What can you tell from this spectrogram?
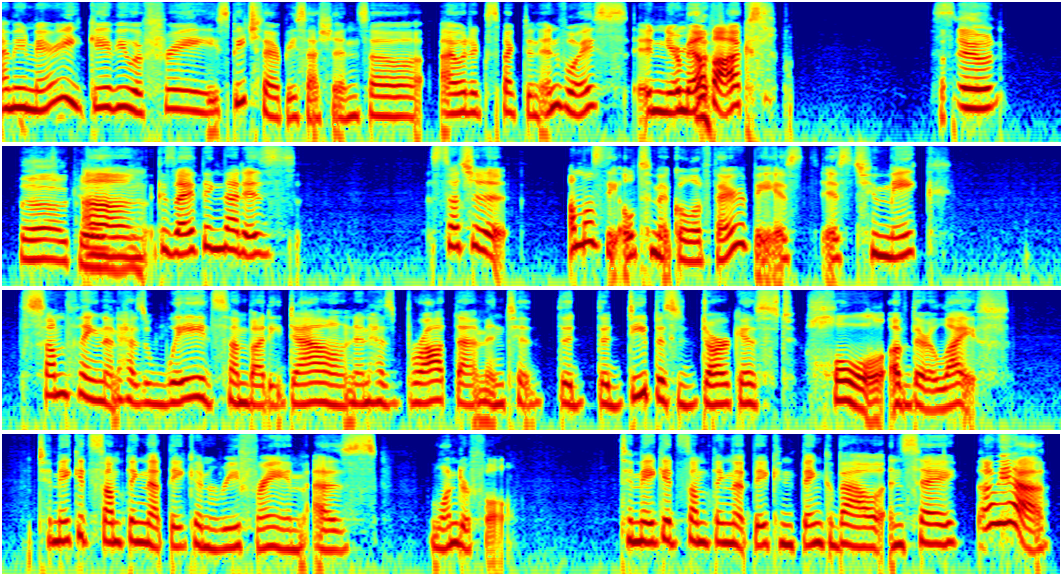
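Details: Adult woman speaking; normal speech.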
